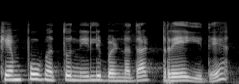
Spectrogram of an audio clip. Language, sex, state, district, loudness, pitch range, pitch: Kannada, female, Karnataka, Bangalore, -15 LUFS, 175-210 Hz, 195 Hz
